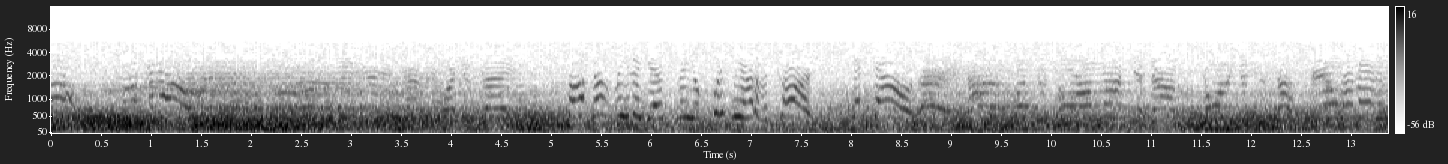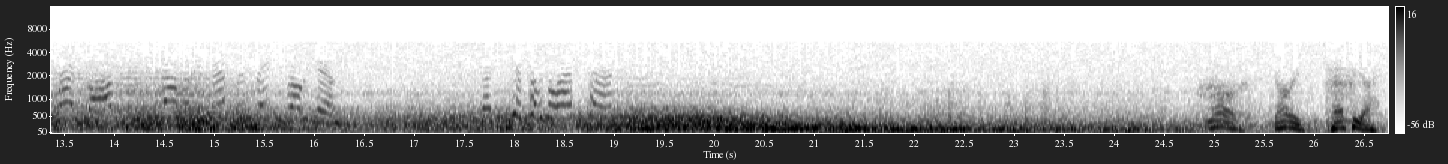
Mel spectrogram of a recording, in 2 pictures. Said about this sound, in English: I always get a kick out of these roller coasters, but I certainly didn't mean to be reckless about it.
